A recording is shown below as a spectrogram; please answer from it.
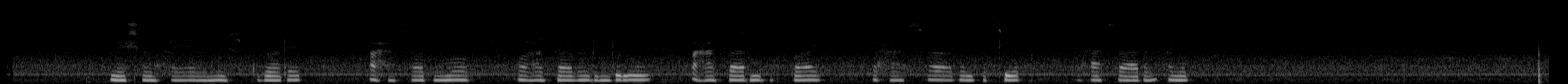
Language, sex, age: Somali, female, 25-35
